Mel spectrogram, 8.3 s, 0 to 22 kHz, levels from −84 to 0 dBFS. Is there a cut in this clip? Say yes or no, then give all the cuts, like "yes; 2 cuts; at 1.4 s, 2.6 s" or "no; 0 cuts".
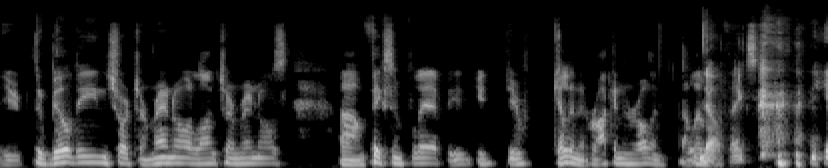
no; 0 cuts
